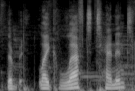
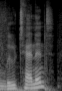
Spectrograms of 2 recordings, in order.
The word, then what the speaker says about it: lieutenant: about military ranks from lieutenant versus lieutenant. How do you get lieutenant out of L-I-E-U-T-E?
